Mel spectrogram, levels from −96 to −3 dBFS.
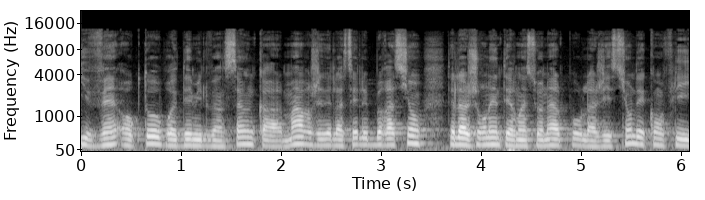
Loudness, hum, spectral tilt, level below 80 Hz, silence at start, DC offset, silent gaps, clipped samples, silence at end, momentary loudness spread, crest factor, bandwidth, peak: -19 LUFS; none; -6.5 dB/octave; -42 dBFS; 0 s; under 0.1%; none; under 0.1%; 0 s; 5 LU; 16 dB; 14 kHz; -2 dBFS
